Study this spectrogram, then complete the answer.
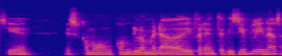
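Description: A man speaks with a Cali accent. His pitch sits at a medium level. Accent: Colombian Spanish (Cali, caleño). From Colombia, Cali. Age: 40s. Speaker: math teacher and YouTuber. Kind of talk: interview conversation.

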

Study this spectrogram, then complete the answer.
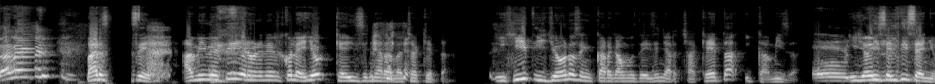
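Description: A man's high-pitched voice at a moderate pace, with lively intonation. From Colombia (coastal and Medellín family). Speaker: podcast host. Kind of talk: casual chat.

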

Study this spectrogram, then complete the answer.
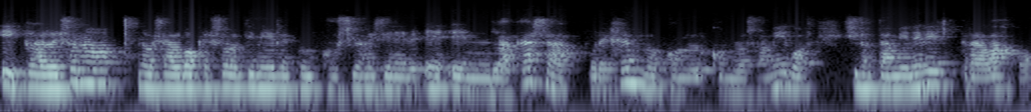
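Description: A woman speaks at a moderate pace and medium pitch, her intonation fairly even. Noticeable background noise and audible room echo surround her voice. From England, Manchester. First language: English (speaking Spanish). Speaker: life and career coach. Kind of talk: interview. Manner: halting, many repeated words.

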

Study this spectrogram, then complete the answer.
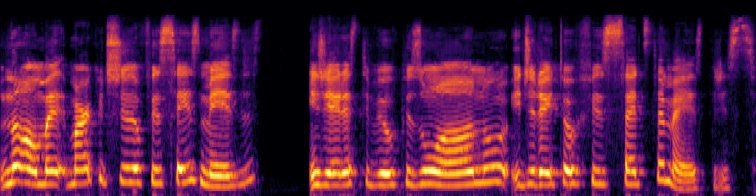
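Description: The recording is very clean, with a silent background. A woman speaks at a moderate pace with high pitch and ordinary pitch variation. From southern Brazil, Londrina (Paraná). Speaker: podcast guest. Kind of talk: casual chat. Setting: live stream.

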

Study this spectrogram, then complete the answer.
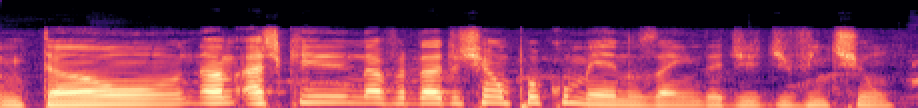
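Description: Noticeable background noise sits behind a man with a fairly high pitch and ordinary pitch variation. He talks at a fairly slow pace. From Brazil, São Paulo. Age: 20s. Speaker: podcaster and meme page owner. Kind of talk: casual chat.

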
